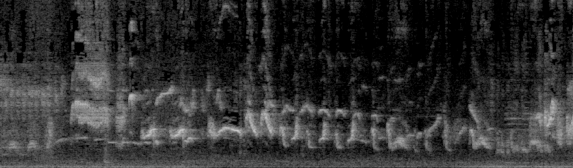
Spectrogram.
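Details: Chinese hwamei competing in a song contest final in Mỹ Đình: a loud, rich run of high, slurred whistles, repeated quickly in a rolling series, with other birds faintly in the background.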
